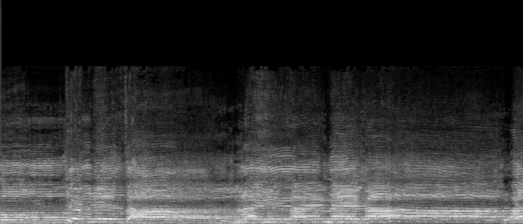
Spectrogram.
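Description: A group of men chanting a noha, a Muharram lament, led by a reciter reading the verses, the others singing along and holding long drawn-out notes.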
